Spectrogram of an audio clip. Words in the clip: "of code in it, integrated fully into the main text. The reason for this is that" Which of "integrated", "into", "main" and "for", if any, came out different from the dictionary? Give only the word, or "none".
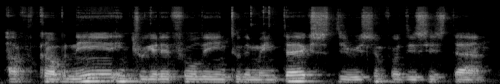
integrated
